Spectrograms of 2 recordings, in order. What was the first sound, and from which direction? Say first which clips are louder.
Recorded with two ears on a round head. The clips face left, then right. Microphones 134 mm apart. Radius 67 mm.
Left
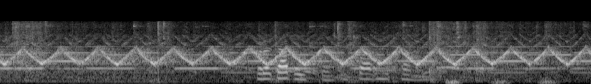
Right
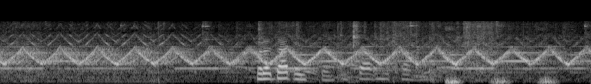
A woman speaking: right 2 dB; 45° right (ahead or behind).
